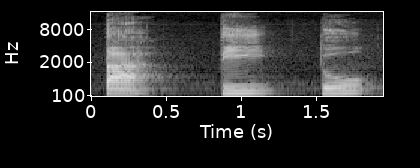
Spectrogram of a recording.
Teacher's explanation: punya sifat Hames Hammer itu jari anu nafas kalau di dikeluarkan hurufnya ada aliran nafas yang keluar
